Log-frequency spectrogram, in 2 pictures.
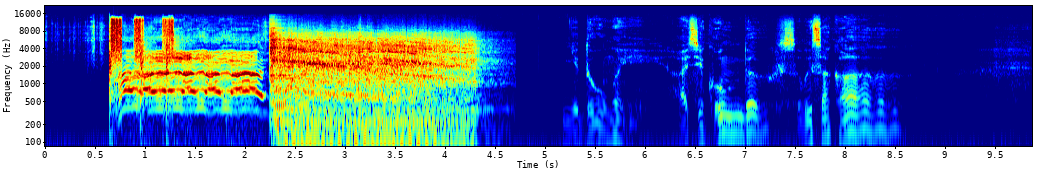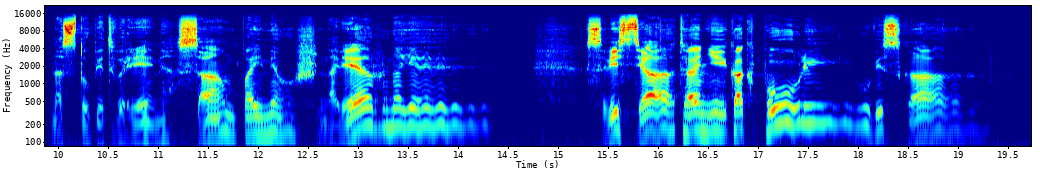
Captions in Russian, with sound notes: А-а-а! (напевает) Не думай о секундах свысока… …наступит время, сам поймёшь, наверное… …свистят они как пули у виска…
